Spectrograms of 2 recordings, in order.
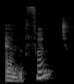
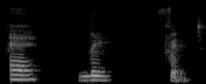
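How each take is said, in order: First: Said in the usual way. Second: Elephant said very slowly, each syllable drawn out; split into syllables. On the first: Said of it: "you can say". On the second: Shown as a demonstration. Pupil answering the teacher by chunking the word. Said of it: "the student will go".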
